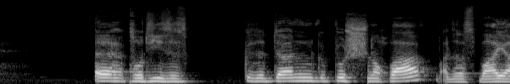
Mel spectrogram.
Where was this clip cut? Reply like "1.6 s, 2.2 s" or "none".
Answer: 1.3 s, 3.7 s

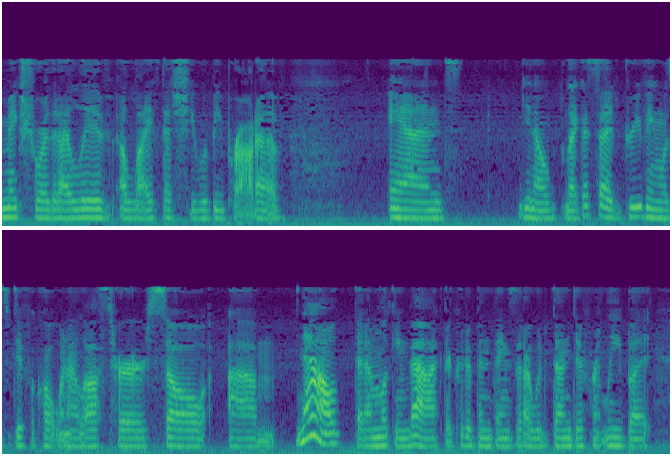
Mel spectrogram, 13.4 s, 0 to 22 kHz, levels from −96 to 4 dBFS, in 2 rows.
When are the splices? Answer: 6.7 s

